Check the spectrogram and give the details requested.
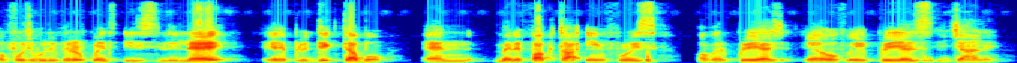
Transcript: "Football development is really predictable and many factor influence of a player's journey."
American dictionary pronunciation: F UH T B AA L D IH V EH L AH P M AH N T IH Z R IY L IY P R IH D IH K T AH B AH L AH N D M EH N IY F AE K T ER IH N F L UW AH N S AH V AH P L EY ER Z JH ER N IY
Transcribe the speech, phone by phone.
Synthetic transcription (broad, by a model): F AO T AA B D IH V EH L AH P M AH N T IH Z L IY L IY P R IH D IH K T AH B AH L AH N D M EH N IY F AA K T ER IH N F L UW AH N S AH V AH P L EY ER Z JH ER N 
